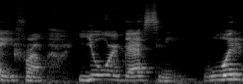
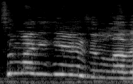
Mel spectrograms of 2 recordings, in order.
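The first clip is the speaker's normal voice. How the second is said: laughing; 10 semitones higher, 6 dB louder than usual. Real, not acted. Laughs at card, somebody in love.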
